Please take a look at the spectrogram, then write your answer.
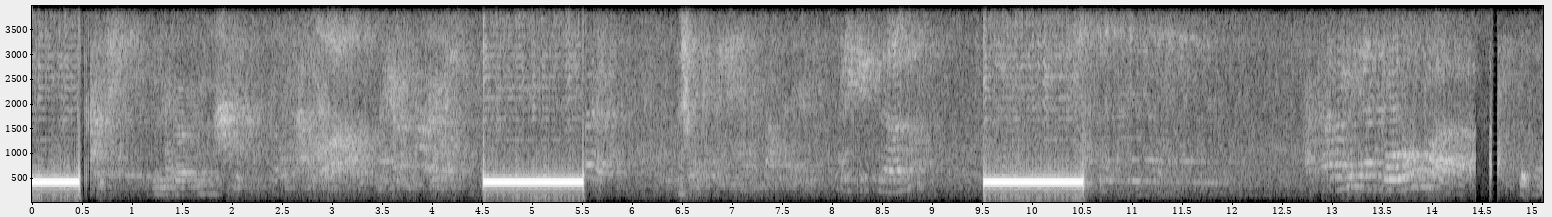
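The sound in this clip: Repeated steady telephone tone after a dropped call: three flat, mid-pitched beeps, the first cut short, spaced about five seconds apart, with talk and background voices between them.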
